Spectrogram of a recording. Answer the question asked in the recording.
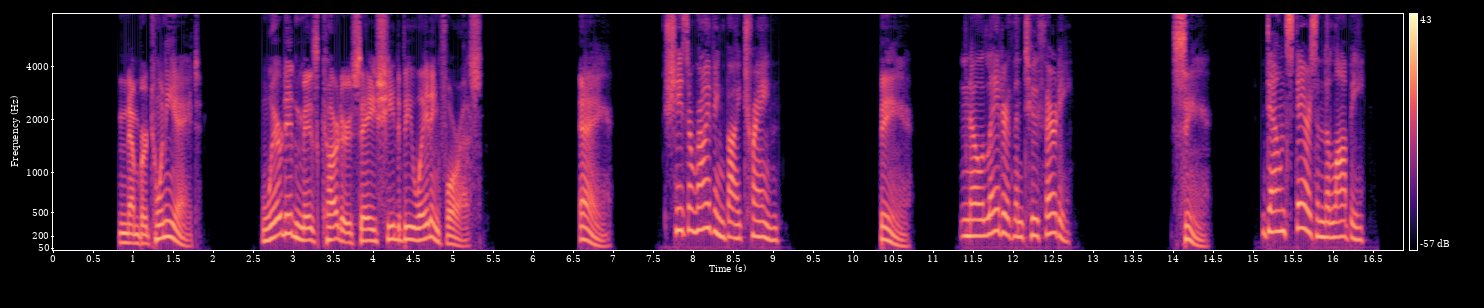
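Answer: C: Downstairs in the lobby.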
